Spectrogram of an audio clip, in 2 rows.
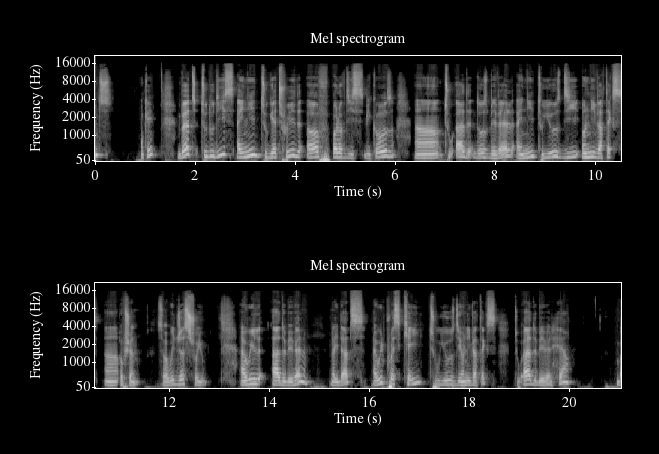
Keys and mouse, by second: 0.8-4.4 shift+middle drag, 13.4 space.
